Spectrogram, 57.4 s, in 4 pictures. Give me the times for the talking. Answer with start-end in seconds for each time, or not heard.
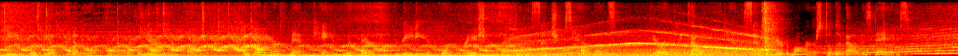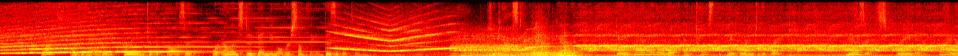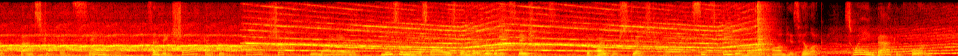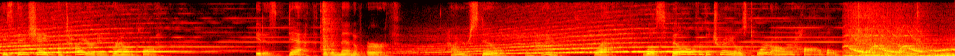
0.0-13.7, 14.9-19.9, 21.7-26.3, 27.1-45.6, 47.0-49.1, 49.8-57.1.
